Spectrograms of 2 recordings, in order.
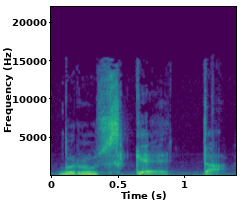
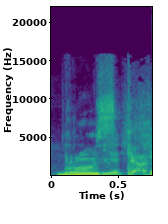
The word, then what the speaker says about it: bruschetta: Yes, the CH here is pronounced like it was a K, so do not say bruschetta, but rather bruschetta. – Bruschetta. – Insist on the E and the double T.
